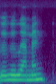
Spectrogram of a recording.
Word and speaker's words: Lululemon: It's Lululemon. That's how you say it, right? Lululemon.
